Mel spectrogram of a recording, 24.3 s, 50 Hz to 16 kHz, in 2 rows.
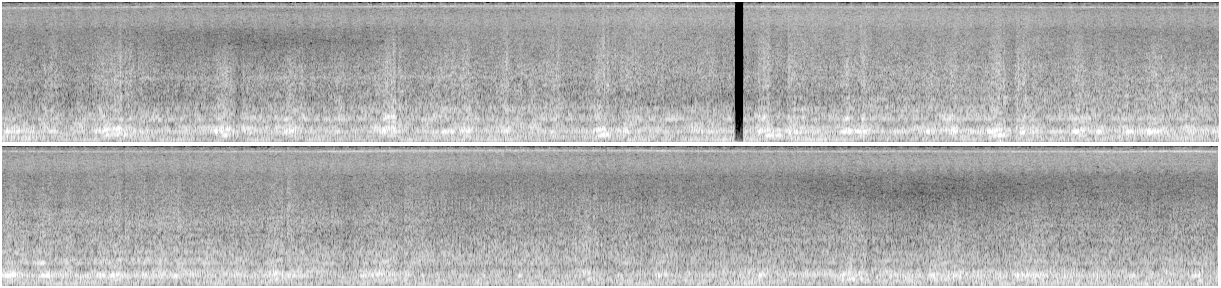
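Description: Mercury MerCruiser-powered offshore racing powerboats, including Talisman Racing's Factory 2, roar continuously at full throttle during a world championship race at Key West, a loud, dense, unbroken engine drone.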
